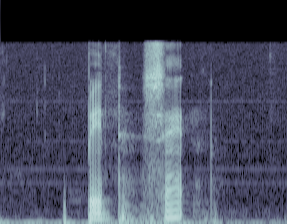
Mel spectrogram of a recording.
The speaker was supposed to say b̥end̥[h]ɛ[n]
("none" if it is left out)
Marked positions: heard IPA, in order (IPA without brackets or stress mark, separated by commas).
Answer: s, n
